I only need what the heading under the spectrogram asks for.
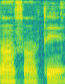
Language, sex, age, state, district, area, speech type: Santali, male, 18-30, Jharkhand, East Singhbhum, rural, spontaneous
